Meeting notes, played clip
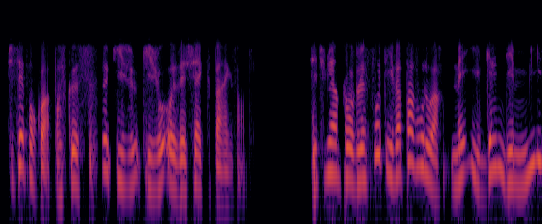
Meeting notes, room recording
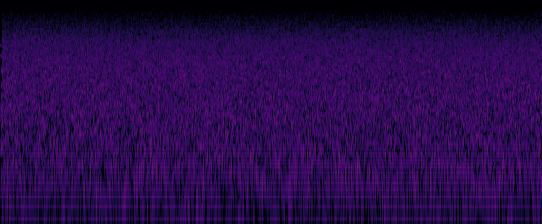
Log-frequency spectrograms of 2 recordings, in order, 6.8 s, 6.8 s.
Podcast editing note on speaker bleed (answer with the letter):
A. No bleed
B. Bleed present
A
